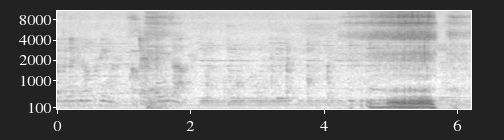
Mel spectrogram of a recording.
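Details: Person snoring: a low, rumbling snore near the end with softer breathing noise, and faint music or voices in the background earlier; ordinary snoring.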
